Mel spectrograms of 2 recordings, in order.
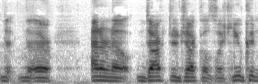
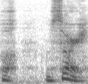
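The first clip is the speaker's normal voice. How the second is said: put-on stuttering, grunting voice, quieter; 9 dB quieter than usual. Retelling a movie scene where a character stutters and grunts: imitating stuttering grunting plea. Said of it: "he's stuttering, and he's all, ... grunting".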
